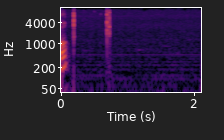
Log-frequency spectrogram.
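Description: Two computer mouse-button clicks about half a second apart, over a faint background hiss.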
